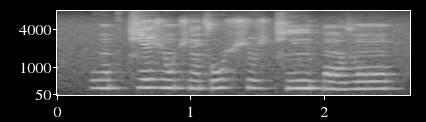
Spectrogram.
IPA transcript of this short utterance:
ð ũ θ t͡ɕ e ʒ ũ ʃ ẽ s u ʒ ʃ ɯ ʒ t͡ɕ ĩ p õ z ũ

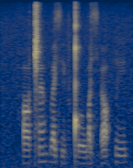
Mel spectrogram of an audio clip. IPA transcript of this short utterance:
h ɑː ǁ æ̃ v b æ sʲ æ̃ f ǃ ʊː w ɑ sʲ ʔ ɑ ʔ p ĩ

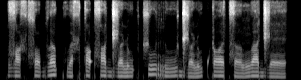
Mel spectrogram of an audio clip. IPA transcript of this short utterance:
zˤ ʌ˧ x sˤ o˧ b l ʌ˦ kʷʰ a˨ x tˤ ʌ˧ ʔ sˤ ʌ˧ d͡ʒ ʌ˨ ɳ u˨ ʔ t͡ʃ u˦ r u˨˦ d͡ʒ ʌ˨ ɳ u˧ p ʈ ɔ˧ ɐ̯ t͡s ʌ˨ ŋʷ a˧ d͡ʒ ɛ˨

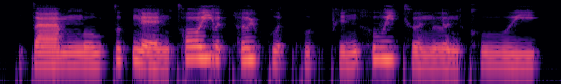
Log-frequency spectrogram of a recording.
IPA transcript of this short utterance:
t̪ aː˨ m ŋ o˨ w t̪ ʊ˥ k̚ ŋ ɛː˨˩ ŋ t̪ʰ ɔː˥ j ɵ˨ t̚ h ɵ˥ ɥ kʷ ɐ˧ t̚ kʷ ɪ˨ k̚ pʰ ɪ˨˥ ŋ h uː˥ j t̪ʰ ɵ˨ n l ɵ˨˩ n kʰ uː˧ j

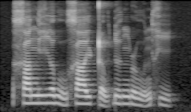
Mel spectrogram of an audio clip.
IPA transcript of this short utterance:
x a˧ n ɣ i˧ ə̯ w u˨˩˦ x a˧ j ʈ ə˨˩˦ w ɗ ɨ˧ ŋ ɹ u˨˩˦ n x i˨˩ k̚

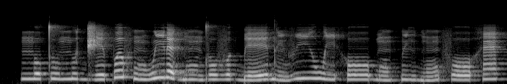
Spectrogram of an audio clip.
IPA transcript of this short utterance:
n o˧ t u˧ n u˧ d͡ʒ e˨ p ə˦ f ũ˨ w ĩ˦ ɾ ɛ˧ ɡ͡b ũ˧ d o˧ v ə˧ ɡ͡b eː˨˦ d ĩ˨ v iː˦ w i˧ h oː˧ ɓ ũ˨ p ĩ˧ ɡ͡b ũ˨˦ f oː˧ h ɛ̃˦

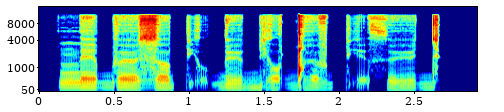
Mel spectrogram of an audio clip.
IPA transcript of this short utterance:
n e˦ b ø˦˨ z ɵ˦ pʲ o̰˧ ɠ y˧ bʲ o˨ ɡ͡ǃ ø˨ v pʲ ḛ˨ θ y˨˦ d

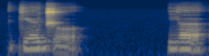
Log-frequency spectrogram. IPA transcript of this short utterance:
kʲ ø d͡ʒ o̰ | j ə

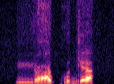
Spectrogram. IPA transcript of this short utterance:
yː ʕ ə kʷ ə bʲ a

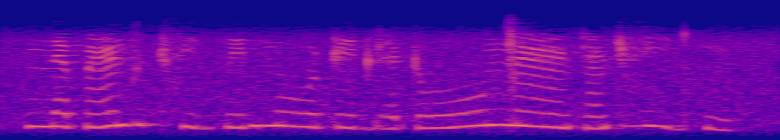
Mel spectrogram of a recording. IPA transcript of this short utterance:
n æ p æ̃ d u ʈ s i d p e d n oː ʈ e d ɖʱ æ ʈ oː ŋ͡ǀ æ̃ː ʈ æ̃ ʈ z i d k ĩ

